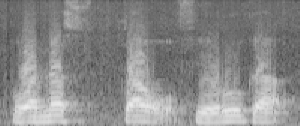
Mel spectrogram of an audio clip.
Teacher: غین ہے یہاں پر، جو عام طور سے گاف ادا ہو جاتا ہے، اس کو دھیان سے ادا کرنا ہے۔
